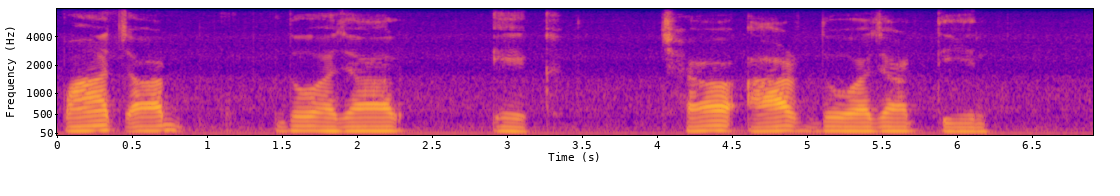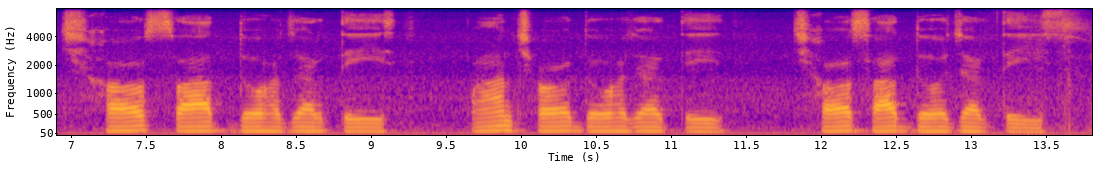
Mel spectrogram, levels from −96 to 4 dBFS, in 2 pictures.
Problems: constant background noise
